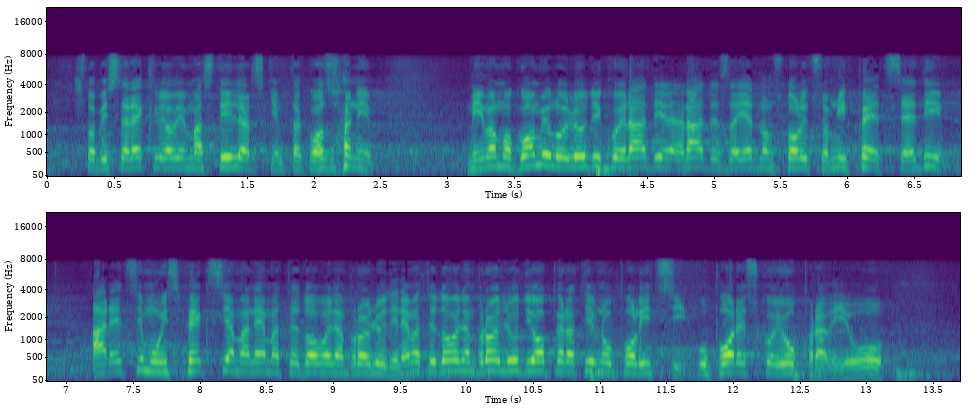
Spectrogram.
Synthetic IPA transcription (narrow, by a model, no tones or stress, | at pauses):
ʂt̪o̞biseɾe̞klio̞ʋimːast̪iʎaɾskimt̪ako̞zʋanim | miːimamo̞ɡo̞milˠuʎuːd̪iko̞iɾaːd̪iɾaːd̪e̞zaje̞d̪no̞mst̪o̞lit̪so̞mɲixpe̞ːt̪sed̪i | aɾe̞t̪simouinspe̞kt̪sijamane̞ːmat̪e̞d̪o̞ʋoʎanbɾo̞ːjʎuːd̪ineːmat̪e̞d̪o̞ʋo̞ʎanbɾo̞ːjʎuːd̪io̞pe̞ɾat̪iʋnoupo̞lit̪siḭupo̞ɾesko̞jupɾaʋḭu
